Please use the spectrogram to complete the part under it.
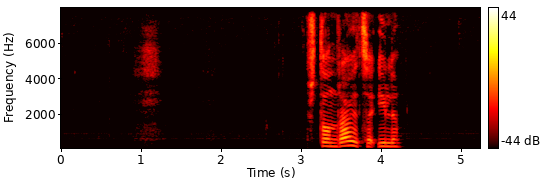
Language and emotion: Russian, neutral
